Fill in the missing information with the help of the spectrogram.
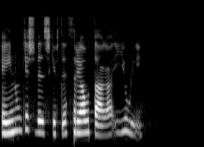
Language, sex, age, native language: Icelandic, female, 20-29, Icelandic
